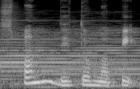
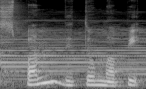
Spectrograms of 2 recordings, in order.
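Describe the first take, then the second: No difference in how they are said.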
